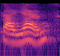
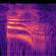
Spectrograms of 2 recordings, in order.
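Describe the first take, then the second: First: The stress is on the second syllable. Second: The stress is on the first syllable. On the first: The speaker calls it wrong. "we don't say science" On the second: The speaker calls it right. "we say science"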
